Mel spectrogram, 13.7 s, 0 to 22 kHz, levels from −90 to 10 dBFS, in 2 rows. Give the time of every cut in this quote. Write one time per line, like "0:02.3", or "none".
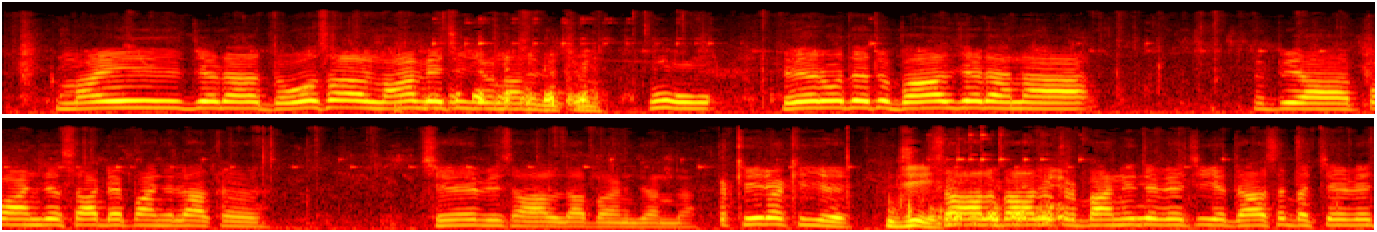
0:10.5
